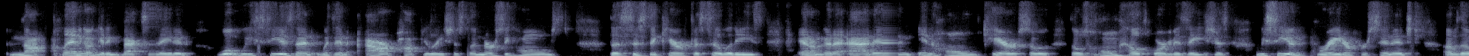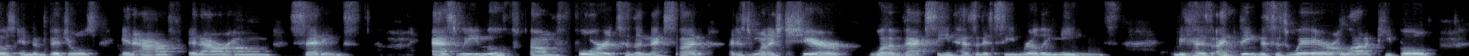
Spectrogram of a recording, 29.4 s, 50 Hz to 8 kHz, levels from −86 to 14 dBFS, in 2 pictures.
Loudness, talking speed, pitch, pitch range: -21 LUFS, 155 wpm, 160 Hz, 155-175 Hz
